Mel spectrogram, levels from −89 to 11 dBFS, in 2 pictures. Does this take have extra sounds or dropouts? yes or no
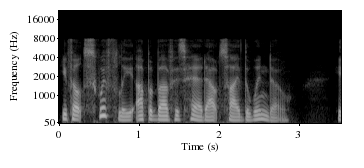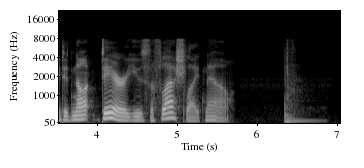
yes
